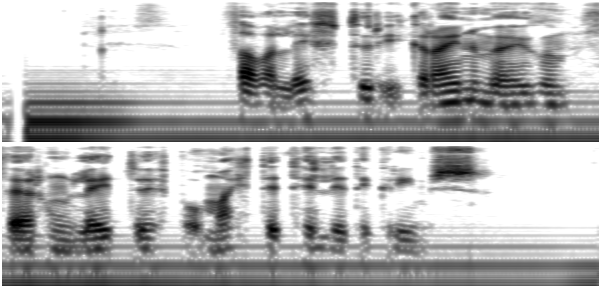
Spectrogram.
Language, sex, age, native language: Icelandic, male, 30-39, Icelandic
